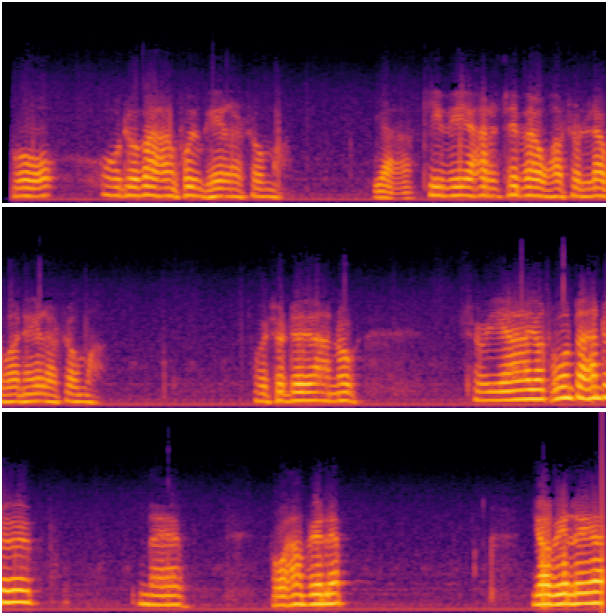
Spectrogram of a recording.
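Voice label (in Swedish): Ekeby Skåne, dialekter, svenska sagor; Folkminnen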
